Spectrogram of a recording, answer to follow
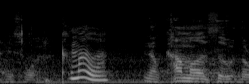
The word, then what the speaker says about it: Kamala: No, Kamala is the right way to say it. It's Kamala. Is it not Kamala? No, Kamala is the right way. Like if you say It was governmental. Kamala.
